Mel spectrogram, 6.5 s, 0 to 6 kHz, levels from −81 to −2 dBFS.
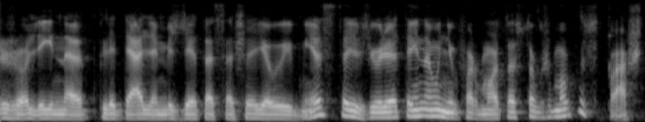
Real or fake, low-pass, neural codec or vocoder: real; 5.4 kHz; none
